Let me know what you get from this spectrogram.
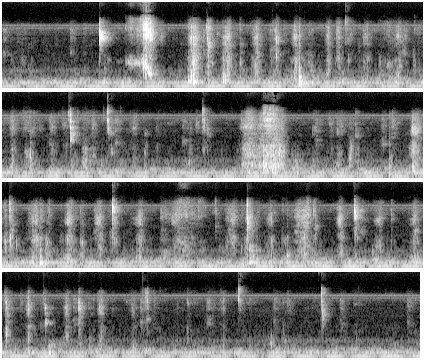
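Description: Close-up mouth sounds of a person eating rice by hand: chewing and biting, with many short sharp clicks, the loudest a couple of seconds in.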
